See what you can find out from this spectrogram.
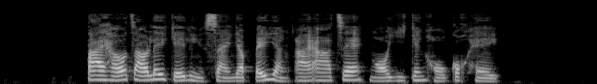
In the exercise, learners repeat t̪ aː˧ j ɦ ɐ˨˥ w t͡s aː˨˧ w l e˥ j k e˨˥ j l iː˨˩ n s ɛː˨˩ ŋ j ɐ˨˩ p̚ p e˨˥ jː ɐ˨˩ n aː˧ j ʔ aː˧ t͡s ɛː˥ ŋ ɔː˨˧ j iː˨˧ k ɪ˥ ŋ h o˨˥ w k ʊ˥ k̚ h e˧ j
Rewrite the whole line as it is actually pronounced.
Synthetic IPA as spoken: t̪ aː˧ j ɦ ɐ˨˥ w t͡s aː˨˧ w l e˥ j k e˨˥ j l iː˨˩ n s ɛː˨˩ ŋ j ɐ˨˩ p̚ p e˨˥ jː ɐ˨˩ n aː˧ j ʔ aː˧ t͡s ɛː˥ ŋ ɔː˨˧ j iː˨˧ k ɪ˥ ŋ h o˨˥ w k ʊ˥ k̚ h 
